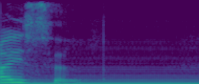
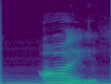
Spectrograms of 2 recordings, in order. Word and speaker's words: isle: هتلاحظوا عندي ان حرف الاس silent، انا ما قلتش بقى ايسل، لا ايل. وانا عايزاكم كلكم تنطقوا معايا دلوقتي علشان القاعده تثبت في دماغكم. ايل الاس برضو كانت silent ليه؟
